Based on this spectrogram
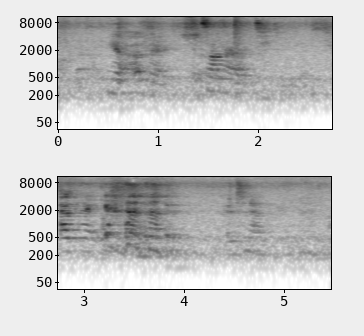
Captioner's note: laugh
